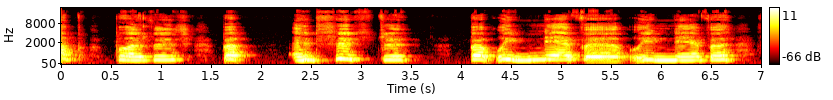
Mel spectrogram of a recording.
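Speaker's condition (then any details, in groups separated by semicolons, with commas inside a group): Cerebral palsy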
